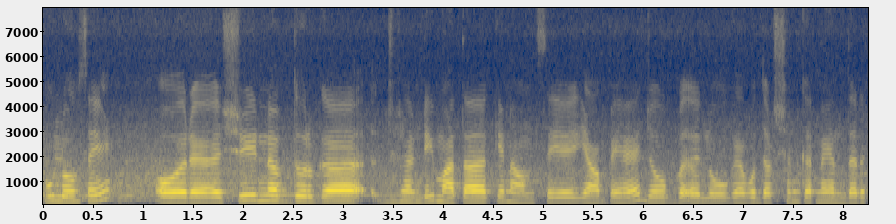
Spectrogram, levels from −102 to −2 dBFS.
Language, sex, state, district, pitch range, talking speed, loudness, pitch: Hindi, female, Punjab, Pathankot, 185-205 Hz, 165 wpm, -17 LUFS, 190 Hz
